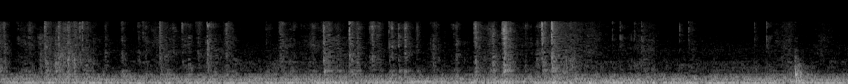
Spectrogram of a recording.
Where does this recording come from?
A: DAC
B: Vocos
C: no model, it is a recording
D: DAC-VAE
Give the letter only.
C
